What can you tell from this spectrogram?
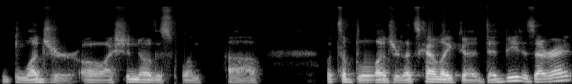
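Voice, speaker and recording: This is an ordinary speaking voice, a man's with a Canadian accent. His pitch sits fairly low and varies in an ordinary way. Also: moderate pace. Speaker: guest, childhood friend of the host living in Australia. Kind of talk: casual chat.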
